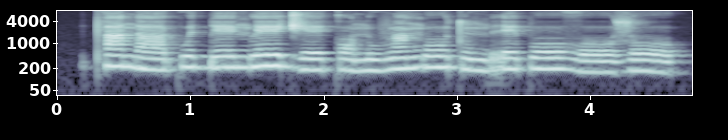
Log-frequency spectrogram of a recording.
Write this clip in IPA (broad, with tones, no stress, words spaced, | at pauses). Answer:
pʰa˦naː˨kʷe˦ɡ͡beː˦ŋ leː˦d͡ʒeː˨ kɔ˨nu˨βã˦ŋoː˦ tũ˨ŋre˦poː˦ ɣoː˨zo˦˨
